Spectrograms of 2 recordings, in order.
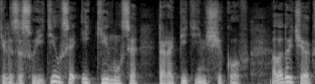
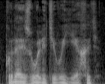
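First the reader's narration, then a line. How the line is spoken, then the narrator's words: Plain. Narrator (Russian): спросил он его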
